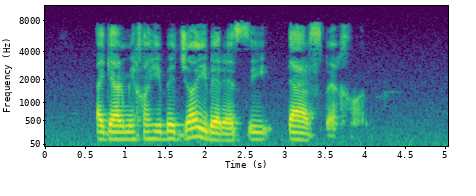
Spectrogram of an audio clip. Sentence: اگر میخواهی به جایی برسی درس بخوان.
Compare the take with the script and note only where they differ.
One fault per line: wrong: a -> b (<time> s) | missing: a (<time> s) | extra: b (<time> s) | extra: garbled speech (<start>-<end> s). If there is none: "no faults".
no faults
